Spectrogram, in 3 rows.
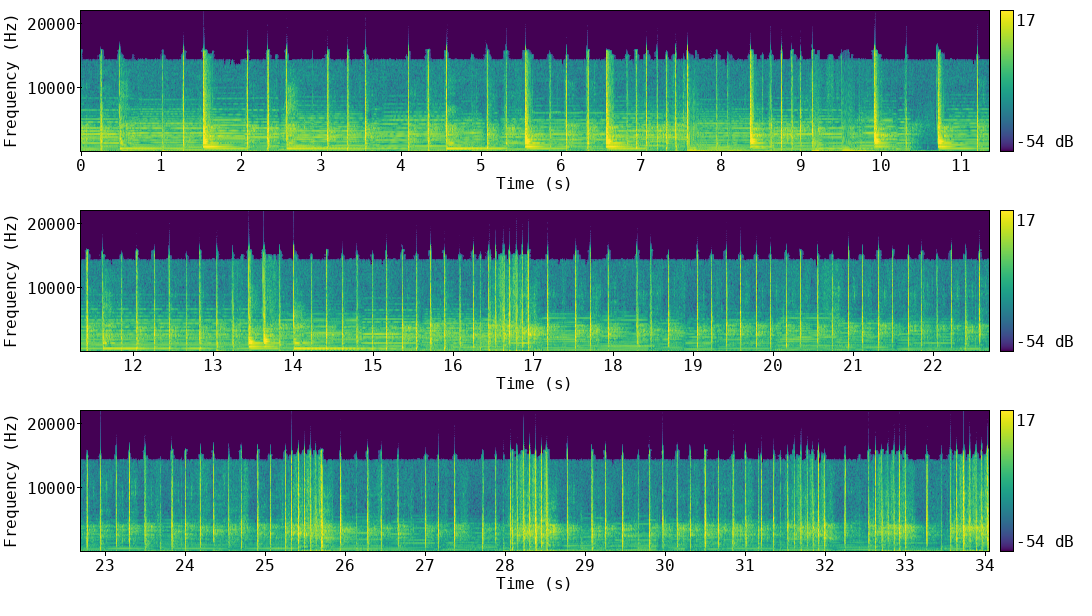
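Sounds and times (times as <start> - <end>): harmonium melody: 0.0 - 34.0
tabla drumming: 0.0 - 34.0.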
